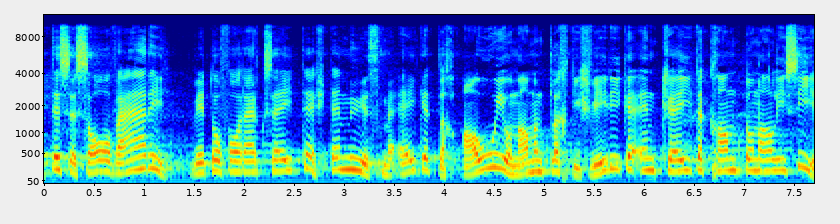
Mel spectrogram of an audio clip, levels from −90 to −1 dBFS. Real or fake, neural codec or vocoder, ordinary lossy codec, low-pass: real; none; none; 9.9 kHz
